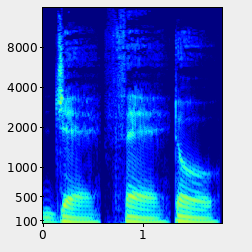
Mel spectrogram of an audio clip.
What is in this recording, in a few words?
"jetheto", concat syllables; Affixing experiment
